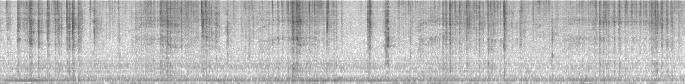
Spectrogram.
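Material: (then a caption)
Soap. A solid white oval bar of dry soap, held in the hand, is shaved with a box cutter blade. Quick, bright scraping strokes come in bursts over a steady low hum.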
